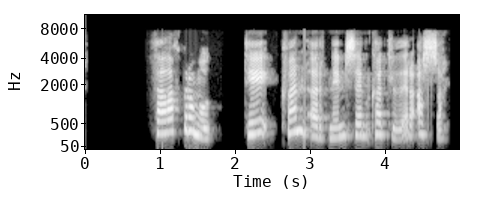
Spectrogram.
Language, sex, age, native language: Icelandic, female, 30-39, Icelandic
